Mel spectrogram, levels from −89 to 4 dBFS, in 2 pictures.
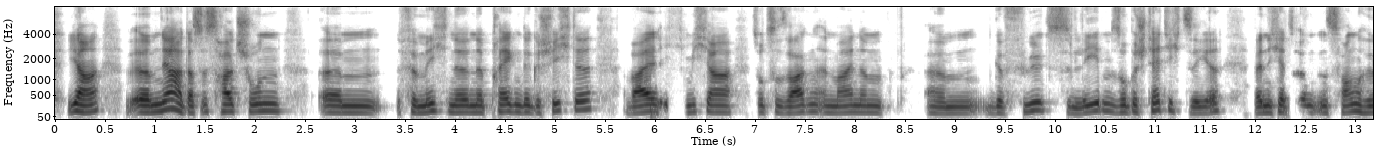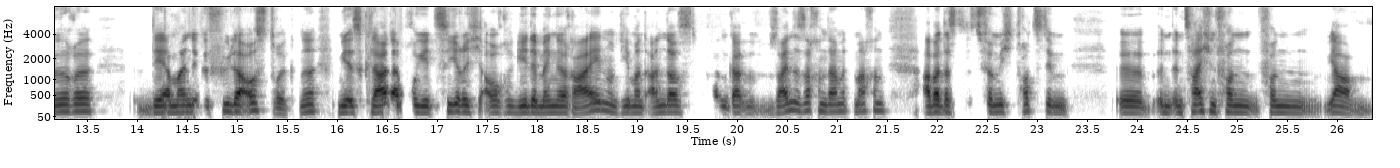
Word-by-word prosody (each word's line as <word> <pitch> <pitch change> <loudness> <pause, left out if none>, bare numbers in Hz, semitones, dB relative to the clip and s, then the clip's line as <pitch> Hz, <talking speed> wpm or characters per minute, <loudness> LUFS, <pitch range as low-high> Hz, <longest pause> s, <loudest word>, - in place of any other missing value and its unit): Ja, 145 0 +7 0.3
ähm, 130 +2 +5
ja, 190 +1 +8
das 125 -1 0
ist 140 +1 -3
halt 140 -1 +4
schon, 145 +1 -1 0.4
ähm, 125 - 0
für 130 - -4
mich 145 +3 0
'ne 130 0 +2
'ne 130 0 +1
prägende 135 0 0
Geschichte, 160 +8 -3 0.3
weil 135 +4 +5
ich - - -11
mich 135 +1 -7
ja 130 -2 +1 0.2
sozusagen 130 +1 0
in 125 - -5
meinem, 130 0 -3 0.4
ähm, 115 0 -5
Gefühlsleben 140 +1 -2
so 130 0 -2
bestätigt 155 +4 -3
sehe, 115 +6 -2 0.3
wenn 120 +2 +1
ich 125 - -2
jetzt 135 -1 -2
irgend 130 -1 -5
'n 125 - -3
Song 135 +2 -1
höre, 140 +2 +1 0.4
der 130 0 +2
meine 130 +1 +1
Gefühle 145 +4 +4
ausdrückt, 160 - -1
ne? 140 +2 -1 0.2
Mir 125 0 +2
ist 125 - 0
klar, 125 - +7
da - - +7
projiziere 135 +2 0
ich 130 - -7
auch 125 0 -3
jede 125 +1 +2
Menge 125 0 +1
rein, 160 +9 +4
und 130 -5 -6
jemand 125 0 -3
anders 130 +2 -1 0.2
kann 120 -1 -7
ga 125 +2 +1 0.2
seine 145 +7 +1
Sachen 155 -2 -4
damit 140 +1 -2
machen. 150 0 -6 0.3
Aber 135 +2 +7
das 135 - -1
ist - - -8
für 140 -2 -1
mich 135 0 -3
trotzdem, 145 - -5 0.5
äh, 120 -1 +1 0.2
'n 125 - -3
'n 125 - -3
Zeichen 140 +2 +1
von 130 -2 -1
von, 125 -2 -4
ja, - - +3
W - - -15
130 Hz, 160 wpm, -22 LUFS, 125-140 Hz, 0.5 s, ja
